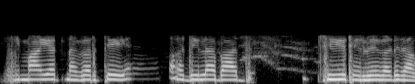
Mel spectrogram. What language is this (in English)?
Marathi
